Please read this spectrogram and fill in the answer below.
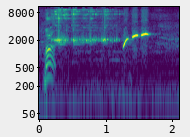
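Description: A person whistling: a steady high whistle lasting about a second, then a short whistle gliding upward. It comes right after a short called "ba" and is a falconer's call whistle to a changeable hawk-eagle.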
